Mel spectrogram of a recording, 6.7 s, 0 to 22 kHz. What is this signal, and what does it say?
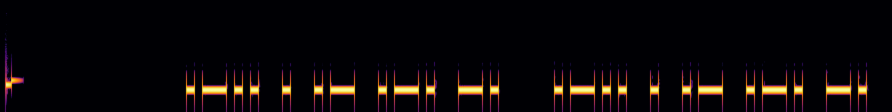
Morse code, heard as a keyed tone, about 20 wpm, 700 Hz. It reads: LEARN LEARN
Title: Top 500 Words Repeated 20wpm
